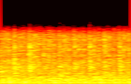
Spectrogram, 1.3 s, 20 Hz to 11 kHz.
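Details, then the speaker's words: 1966 Ford 3000 tractor that leaked gas at the carb and needed half choke, after a Holley carburetor rebuild and clearing water from the sediment bowl: steady, even idle with no misses or knocks while warming up before low-speed screw adjustment; normal idle. "that sounds really good so I think I'll let it run and warm up a little and then I'll adjust this low speed screw"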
